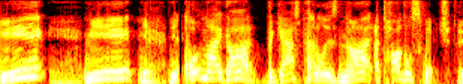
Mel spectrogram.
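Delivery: high-pitched mocking nyehs and complaint; exasperated high-voiced send-up; mock exasperation. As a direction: raise the pitch sharply to mock bad drivers. Mocks jerky pedal use by drivers.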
